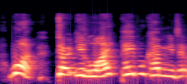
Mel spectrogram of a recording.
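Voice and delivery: imitating an aggressive drunk woman, loud and high; mock confrontational outburst. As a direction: challenge them, loud and pitched right up. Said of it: "She was really aggressive".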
